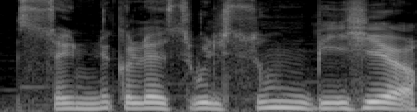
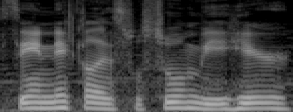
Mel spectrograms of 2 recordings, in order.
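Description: First: It is spoken in a heavy French accent. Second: It is spoken in a Canadian accent. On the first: The speaker calls it wrong. "that's way too French" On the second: The speaker calls it right. "He sounds like Canadian, eh?"

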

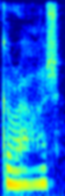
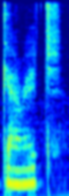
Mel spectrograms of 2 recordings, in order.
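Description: First: It is said in an American accent. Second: It is said in a British accent. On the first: "I think that's particularly in the States, that's garage" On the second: "whereas we'd say garage"

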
